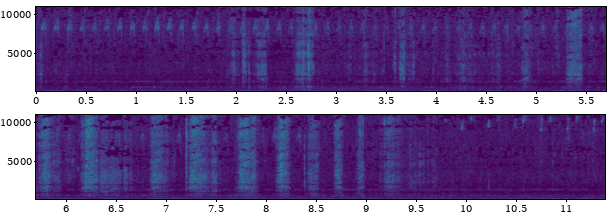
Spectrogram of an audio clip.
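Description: Gloved hands scooping and scraping wet leaves and mud out of a clogged roadside drain in shallow floodwater: a run of splashes and scrapes starting about two seconds in, thickest in the middle, stopping near the end. A faint steady low hum lies underneath.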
